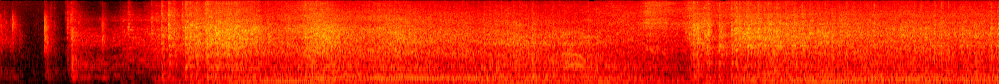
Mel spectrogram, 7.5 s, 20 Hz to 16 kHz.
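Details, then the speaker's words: 1966 Dodge D100 pickup, running on gasoline after a water problem was solved; carburetor cleaning is suggested. It catches and settles into a fast idle with a steady puffing tick, about four a second, over the rumble: an exhaust leak. "Yeah, I do not remember this exhaust leak problem. It was probably there, but I don't remember it."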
